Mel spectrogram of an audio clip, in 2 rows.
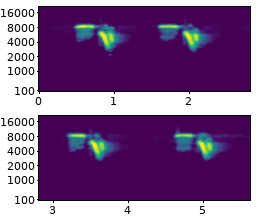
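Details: Japanese tit, 2020 recording: four paired phrases about every 1.4 seconds. Each pairs a thin, very high steady whistle with a sharp note sliding steeply downward. No other sounds.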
